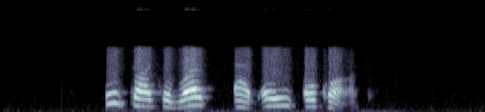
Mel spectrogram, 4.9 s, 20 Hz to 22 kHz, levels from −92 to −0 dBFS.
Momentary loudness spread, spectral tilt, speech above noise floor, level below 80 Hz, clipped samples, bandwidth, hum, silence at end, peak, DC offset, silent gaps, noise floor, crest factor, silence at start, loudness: 13 LU; -8.5 dB/octave; 61 dB; -70 dBFS; under 0.1%; 4 kHz; none; 1.35 s; -2 dBFS; under 0.1%; none; -81 dBFS; 20 dB; 1.05 s; -21 LUFS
